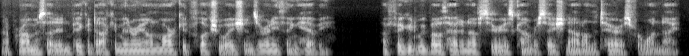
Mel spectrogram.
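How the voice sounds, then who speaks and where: A man acting a chivalrous romance-drama hero with a very gravelly, husky low voice. He speaks evenly and earnestly, reassuring and measured, in a protective way. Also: completely flat delivery, fairly bright tone, no echo, exaggerated voice. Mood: easygoing. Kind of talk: romance audio drama dialogue.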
